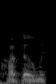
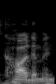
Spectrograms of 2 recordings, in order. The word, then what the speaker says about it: cardamom: apparently cardoma tea actually let me just make sure it is called Cordova tea because I might be saying it wrong yeah I'm saying it wrong so it's cardamom tea excuse me it's called cardamante and apparently cardamom tea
